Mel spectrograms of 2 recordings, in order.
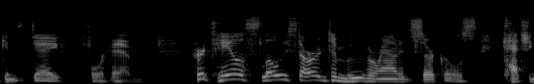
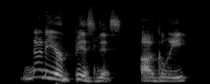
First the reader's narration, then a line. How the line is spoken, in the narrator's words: she snapped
